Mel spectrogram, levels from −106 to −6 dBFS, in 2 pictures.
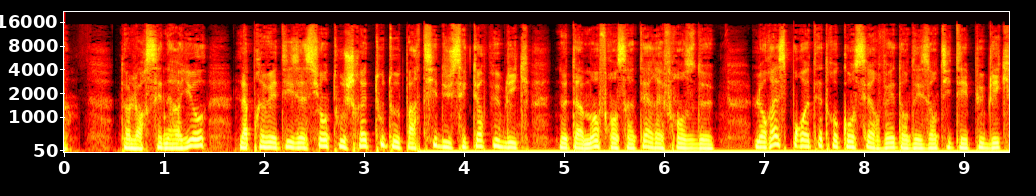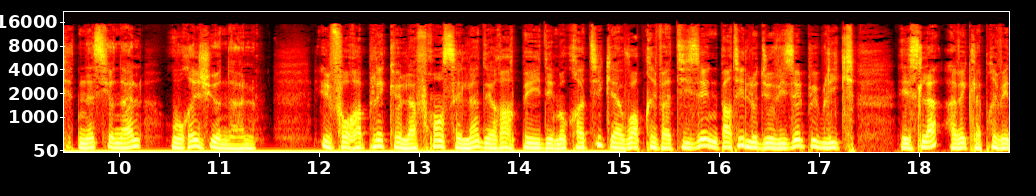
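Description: A low thump at 3.53 s and another at 15.06 s mark a DC step: the waveform's zero line jumps by an offset of about -20 dBFS, holds there, then returns, as when an offset input is switched in. The audio between continues unchanged.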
